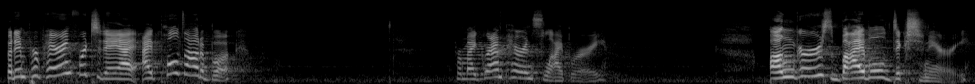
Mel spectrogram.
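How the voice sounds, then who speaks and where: High, lively-voiced woman preaching in a reverberant hall. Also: a little slow, long pauses. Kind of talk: sermon. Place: church. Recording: long reverb of a church hall.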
